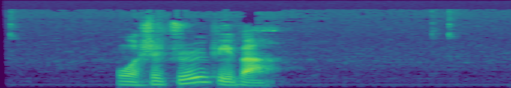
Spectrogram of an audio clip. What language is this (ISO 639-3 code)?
zho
